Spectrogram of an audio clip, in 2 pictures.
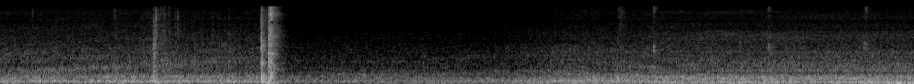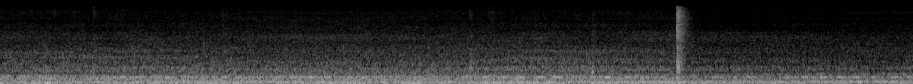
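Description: A steady low mechanical rumble and hum. A sharp click about three seconds in, after which it is quieter for a couple of seconds, and another click near the end.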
